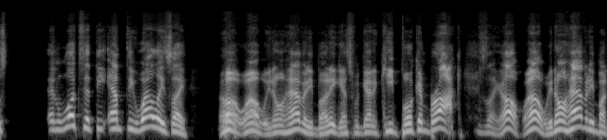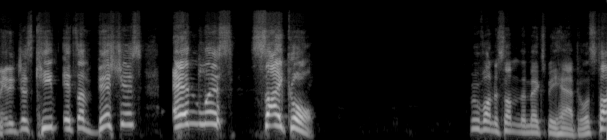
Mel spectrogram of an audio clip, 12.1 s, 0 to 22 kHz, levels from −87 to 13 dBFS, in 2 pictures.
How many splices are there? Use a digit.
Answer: 2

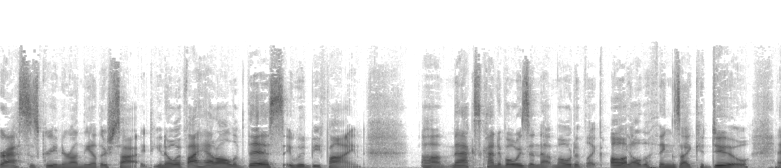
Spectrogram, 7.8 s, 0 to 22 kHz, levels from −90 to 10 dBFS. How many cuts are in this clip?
1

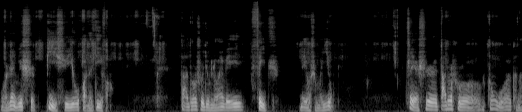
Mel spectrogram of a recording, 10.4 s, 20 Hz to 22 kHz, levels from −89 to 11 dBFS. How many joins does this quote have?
1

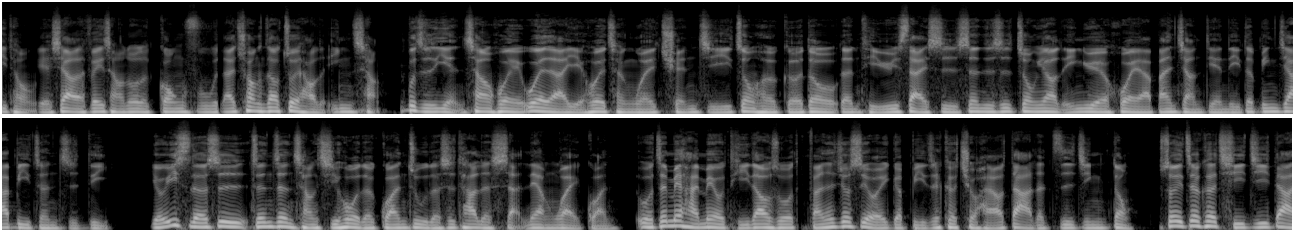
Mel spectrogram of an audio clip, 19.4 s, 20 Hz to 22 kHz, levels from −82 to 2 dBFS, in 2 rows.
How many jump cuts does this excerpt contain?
2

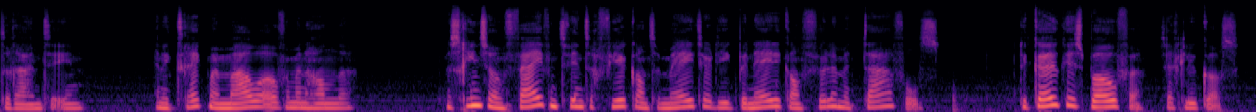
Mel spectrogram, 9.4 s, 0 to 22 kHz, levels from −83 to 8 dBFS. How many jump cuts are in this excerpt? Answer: 2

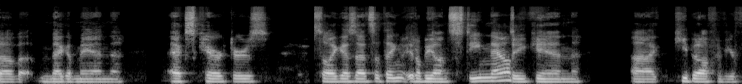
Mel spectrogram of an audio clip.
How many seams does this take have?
2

